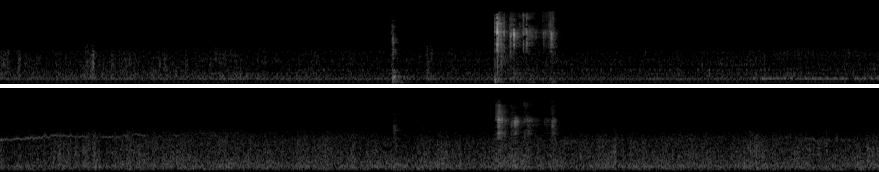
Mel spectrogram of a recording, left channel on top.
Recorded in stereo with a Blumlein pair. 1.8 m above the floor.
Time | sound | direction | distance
3.9 | a crack | 45° left | 0.6 m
